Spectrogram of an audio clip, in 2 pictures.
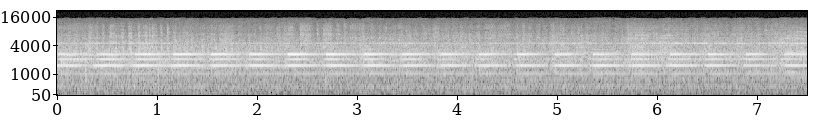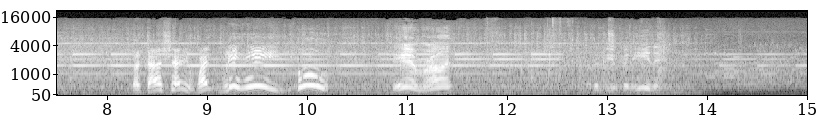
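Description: A freight train rolls past with a rhythmic clatter of wheels on rails.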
